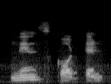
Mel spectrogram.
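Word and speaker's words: Linschoten: एक बंदा था जिसका नाम था जॉन ह्यूवेन वैन लिंस्कॉटन।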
